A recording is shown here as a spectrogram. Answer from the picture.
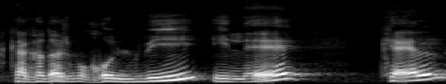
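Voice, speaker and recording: The voice moves at a very slow pace with very wide pitch swings. Noticeable background noise is present. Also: man. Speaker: religious teacher. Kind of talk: religious lecture. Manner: slow, repetitive.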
